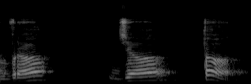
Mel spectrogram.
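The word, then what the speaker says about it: व्रजत: देता हूं वजत और य हलंत है रेफ पूरा है इसलिए व्र बनता है व्र ज त व्र जत ऐसा बोलेंगे त अगला शब्द देखिए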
